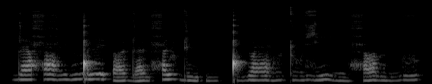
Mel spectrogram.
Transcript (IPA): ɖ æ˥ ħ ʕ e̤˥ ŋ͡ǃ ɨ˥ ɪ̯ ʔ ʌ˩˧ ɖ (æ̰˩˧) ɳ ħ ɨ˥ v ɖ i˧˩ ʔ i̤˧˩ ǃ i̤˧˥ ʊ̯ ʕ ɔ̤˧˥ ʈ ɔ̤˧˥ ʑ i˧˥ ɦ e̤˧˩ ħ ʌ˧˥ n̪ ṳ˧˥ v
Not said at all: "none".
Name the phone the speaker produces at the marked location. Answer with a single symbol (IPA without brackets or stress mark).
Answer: æ˩˧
